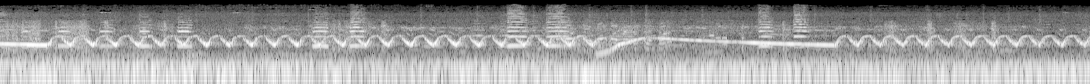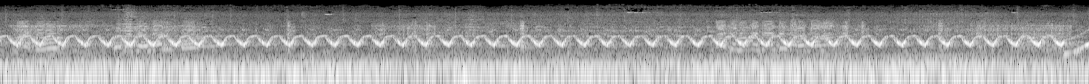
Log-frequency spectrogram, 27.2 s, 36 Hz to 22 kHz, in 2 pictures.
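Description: Ambulance's electronic siren running in a fast yelp, sweeping up and down several times a second. About 8 seconds in it changes briefly to a slow falling wail, then goes back to the yelp. The vehicle's engine and road rumble sit low underneath.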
